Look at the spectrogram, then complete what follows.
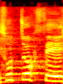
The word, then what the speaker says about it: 소쩍새: 이 소쩍새의 실제 발음은요, 소쩍 하고서 새예요. 소쩍새.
